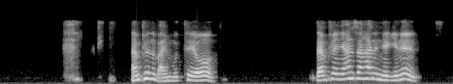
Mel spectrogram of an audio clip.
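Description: A woman speaks cheerfully over an online call.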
